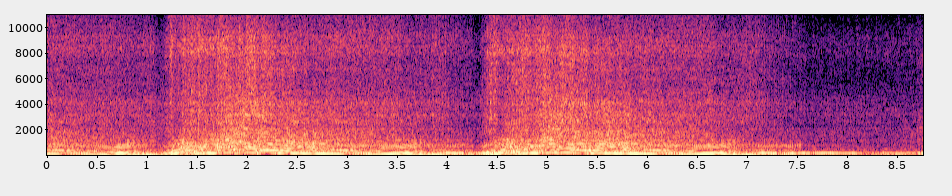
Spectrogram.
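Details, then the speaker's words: 2003 Pontiac Vibe GT, 2ZZ-GE four-cylinder, after exhaust leak repairs: two clean revs through 2,000, 4,000 and 6,000 rpm dropping back smoothly, crisp stock-style exhaust note with no rattles or misses; healthy. "so i'll give you a couple of revs to see what this thing sounds like 2000 rpm red 4 000 [Music] 6 000 rpm"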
